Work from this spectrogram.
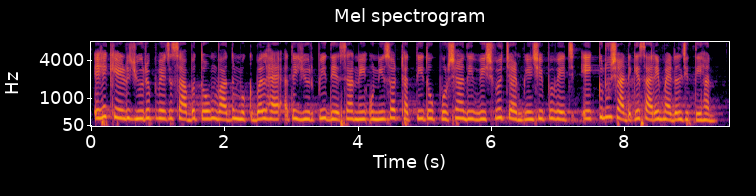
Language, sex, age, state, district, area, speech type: Punjabi, female, 18-30, Punjab, Tarn Taran, rural, read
